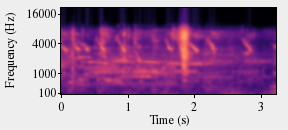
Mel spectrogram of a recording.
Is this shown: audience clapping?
no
